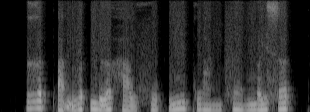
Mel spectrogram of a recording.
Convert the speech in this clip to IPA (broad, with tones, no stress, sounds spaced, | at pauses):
ɣ ə˦˥ t̚ ʔ a̰˧˨ n v ə˦˥ t̚ m ɨ̰˧˥ ə̯ h a˧˩ w f u˨˩ k̚ ɲ i˧ k w a̤˨˩ ŋ f ɛ̤˨˩ ŋ ə˨˦ j s ə˦˥ t̚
